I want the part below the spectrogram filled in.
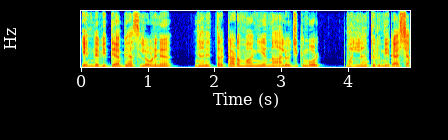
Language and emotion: Malayalam, sad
